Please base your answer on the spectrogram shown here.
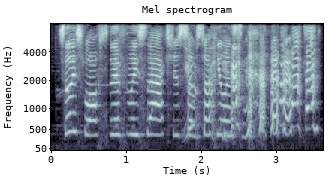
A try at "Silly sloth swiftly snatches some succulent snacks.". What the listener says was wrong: You were gone as swiftly. You said sniffly. Sniffly?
